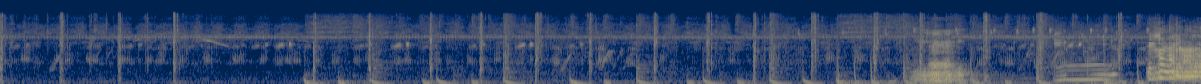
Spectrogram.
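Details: Frog calling with a run of short, low, knocking croaks repeated about twice a second, then louder tonal sounds and mixed noise toward the end.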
